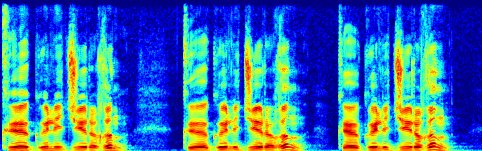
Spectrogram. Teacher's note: слово «көгілжіргін», имеющее 6 согласных подряд, должны прочитываться с фоновыми звуками между каждым из этих звуков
